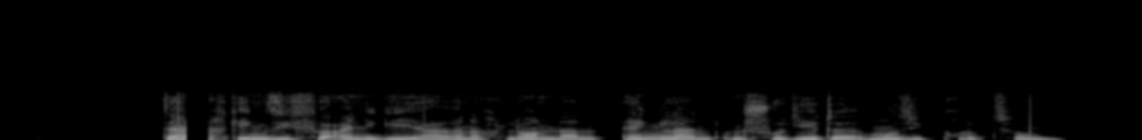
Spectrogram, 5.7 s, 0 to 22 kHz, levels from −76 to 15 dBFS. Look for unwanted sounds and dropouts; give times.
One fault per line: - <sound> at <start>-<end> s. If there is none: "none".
- dropout at 0.9-1.0 s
